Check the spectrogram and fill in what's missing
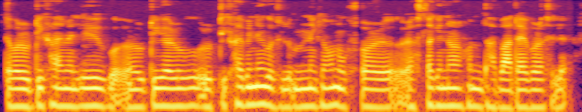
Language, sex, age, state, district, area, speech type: Assamese, male, 18-30, Assam, Charaideo, rural, spontaneous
